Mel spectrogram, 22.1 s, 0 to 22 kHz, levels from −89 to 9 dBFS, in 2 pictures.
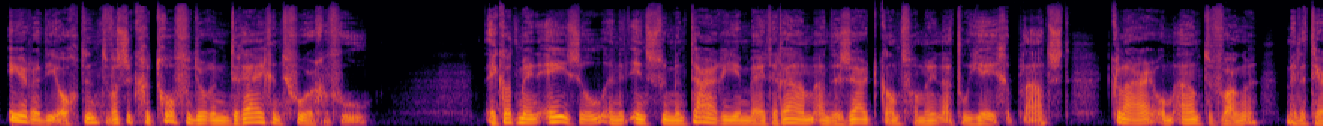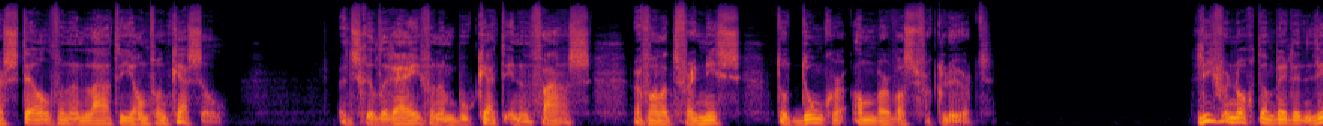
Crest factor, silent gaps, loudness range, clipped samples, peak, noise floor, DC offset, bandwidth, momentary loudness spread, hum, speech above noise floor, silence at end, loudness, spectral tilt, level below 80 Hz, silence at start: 16 dB; none; 4 LU; under 0.1%; -4 dBFS; -75 dBFS; under 0.1%; 19 kHz; 9 LU; none; 56 dB; 0 s; -20 LUFS; -5.5 dB/octave; -48 dBFS; 0.05 s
